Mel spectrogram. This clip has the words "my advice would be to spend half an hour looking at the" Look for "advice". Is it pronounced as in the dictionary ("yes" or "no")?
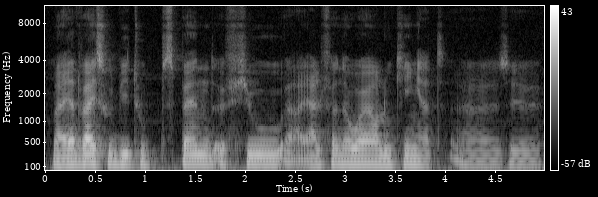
yes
